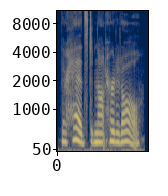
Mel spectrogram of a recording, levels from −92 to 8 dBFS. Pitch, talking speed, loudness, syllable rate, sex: 225 Hz, 230 wpm, -15 LUFS, 4.6 syllables/s, female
